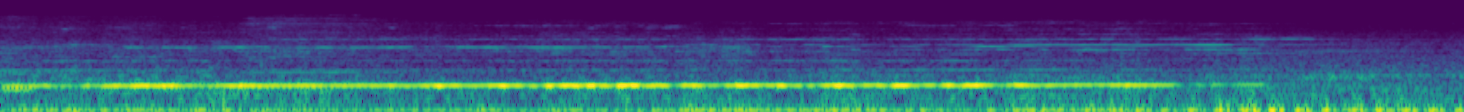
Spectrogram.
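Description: Train brakes squeal with a steady high whine.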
